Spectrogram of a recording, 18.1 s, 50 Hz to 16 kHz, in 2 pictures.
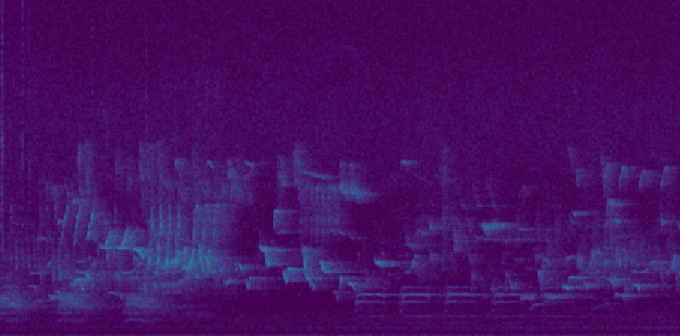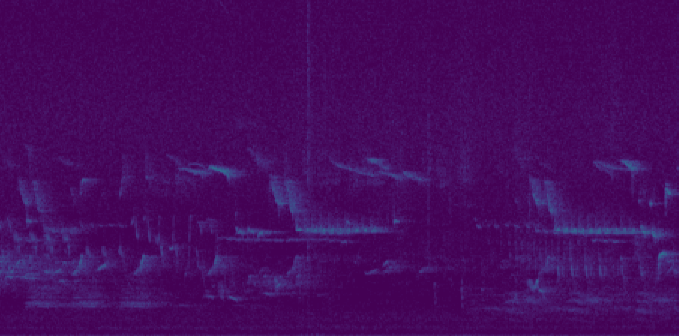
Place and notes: Königsheide, Berlin - spring morning ambience /w squirrel
at the pond, Königsheide Berlin, wanted to record the spring morning ambience, when a curious squirrel approached, inspecting the fluffy microfones, then dropping one down.
(Sony PCM D50, DPA4060)
Berlin, Germany, 21 May 2020, 06:45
